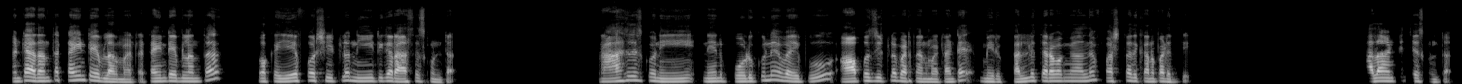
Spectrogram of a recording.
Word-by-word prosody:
అంటే, 145 +5 0
అదంతా 160 +4 +2
time 200 +2 +4
table 165 -7 +4
అనమాట. 115 -2 -3
టైమ్ 145 +1 +2
టేబుల్ 145 -2 +2
అంతా, 140 +8 0 0.5
ఒక 140 - -21 0.2
ఏ - - +4
ఫోర్ 180 0 0
షీట్‌లో 160 +4 -2
నీట్‌గా 155 +1 0
రాసేసుకుంటా. 130 -4 -1 1.5
రాసేసుకొని 165 0 +1 0.4
నేను 140 +1 -1
పొడుకునే 145 +9 -1
వైపు 140 0 -2 0.4
ఆపోజిట్‌లో 155 +3 +2
పెడతాననమాట. 130 -5 -1
అంటే, 125 - -1 0.2
మీరు 130 -2 -3
కళ్ళు 140 +7 +1
తెరవంగాల్నే 160 +3 +1
ఫస్ట్ 150 +1 -3
అది 155 - -2
కనపడిద్ది. 135 -4 -2 1.8
అలా 155 +3 +5
అంటిచేసుకుంటా. 145 -7 -8
150 Hz, 120 wpm, -22 LUFS, 135-160 Hz, 1.8 s, అలా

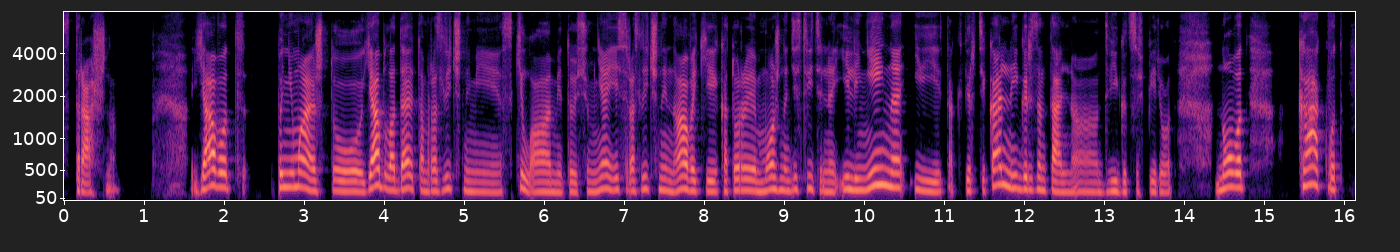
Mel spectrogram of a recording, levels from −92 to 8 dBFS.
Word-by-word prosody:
страшно. - - -3 0.9
Я 235 +5 +5
вот 225 -2 0 0.4
понимаю, 225 -4 +3
что 165 -1 0
я 210 +11 +7
обладаю 200 -3 +2
там 170 -4 -5
различными 160 -4 -5
скиллами, 155 -6 -2
то 155 - -5
есть 150 +2 -6
у - - -4
меня 180 +6 0
есть 185 -1 -4
различные 185 +2 -3
навыки, 170 -2 +2
которые 175 +2 0
можно 180 +3 0
действительно 170 -3 -4
и 195 - -3
линейно, 225 +6 +4
и 165 -5 -2
так 160 - -12
вертикально, 210 - +1
и - - -2
горизонтально, 165 -5 -1
а, - - -6
двигаться 155 0 -5
вперед. 150 -1 -7 0.5
Но 215 +5 +4
вот 225 -1 +3 0.6
как 260 0 +3
вот, 185 0 -3
175 Hz, 125 wpm, -23 LUFS, 160-200 Hz, 0.9 s, я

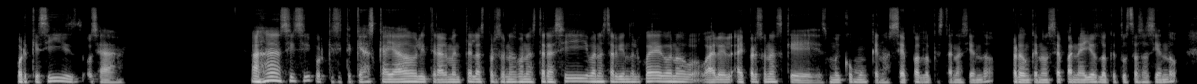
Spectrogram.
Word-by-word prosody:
porque - - +1
sí, 155 +1 0
es, 120 0 -4
o - - -5
sea 100 -1 -2 1.3
Ajá, 165 +8 +6
sí, 160 +3 -2
sí, 180 +4 -3
porque 115 - -7
si 110 - -10
te - - -10
quedas 120 +2 -1
callado, 125 +1 +4
literalmente, 115 0 +1
las 120 0 +1
personas 120 0 -2
van 120 - +2
a 120 - +2
estar 120 +1 +1
así, 145 +4 -1
van 130 -1 +2
a - - +3
estar 130 -1 0
viendo 125 0 +1
el 120 - -3
juego, 140 0 +3
no, 125 -2 0
vale 110 +1 +1
hay 110 - +2
personas 120 0 -1
que 95 -4 -2
es 90 +5 -12
muy 105 - 0
común 110 0 -3
que 100 - -4
no 95 0 -7
sepas 105 +2 0
lo 110 - -2
que - - -18
están 105 0 -4
haciendo, 100 +1 -4
perdón, 105 -1 +3
que 105 - -2
no 105 0 +1
sepan 110 +1 0
ellos 110 +1 +2
lo 105 -2 +1
que - - -8
tú 105 - -3
estás 110 +1 -3
haciendo. 110 +2 -2
115 Hz, 255 wpm, -24 LUFS, 105-125 Hz, 1.3 s, Ajá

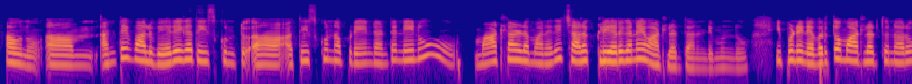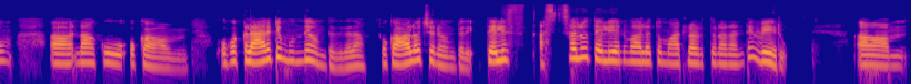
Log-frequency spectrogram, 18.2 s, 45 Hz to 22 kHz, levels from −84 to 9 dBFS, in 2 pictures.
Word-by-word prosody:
అవును. 210 -6 0 0.2
ఆహ్, 195 -1 +2
హ్మ్, 190 - -12 0.2
అంటే, 235 +9 -3
వాళ్ళు 260 -3 +4
వేరేగా 270 +7 +3
తీసుకుంటూ 240 -3 -7
ఆహ్, 200 -1 +1
ఆ - - 0
తీసుకున్నప్పుడేంటంటే, 245 -4 -6
నేనూ 280 +5 -1 0.6
మాట్లాడడమనేది 250 -1 0
చాలా 255 0 +5
క్లియర్‌గానే 255 +3 +4
మాట్లాడతానండి 155 -6 -6
ముందు. 150 -1 -16 0.4
ఇప్పుడు 275 +1 0
నేనెవరితో 230 +5 +2
మాట్లాడుతున్నారో 245 -1 0 0.6
ఆహ్, 210 0 +2
నాకూ 225 0 -1 0.2
ఒకా, 190 -3 0 0.7
ఒక 245 +3 0
క్లారిటీ 250 +8 +8
ముందే 260 +2 0
ఉంటది 170 -5 -12
గదా! 180 +2 -5 0.3
ఒక - - -16
ఆలోచన 265 +1 +2
ఉంటది. 160 -2 -10 0.2
తెలిస్ 270 +3 +3 0.3
అస్సలు 310 +1 +2
తెలియని 255 -2 +2
వాళ్ళతో 235 0 -1
మాట్లాడుతున్నానంటే 210 +3 -4
వేరు. 220 -6 +3 0.8
ఆహ్, 195 -1 +3
హ్మ్, 180 0 -10
235 Hz, 125 wpm, -22 LUFS, 205-260 Hz, 0.8 s, క్లారిటీ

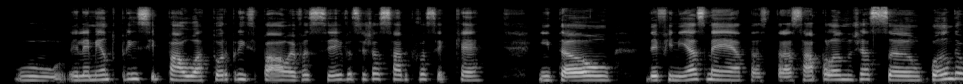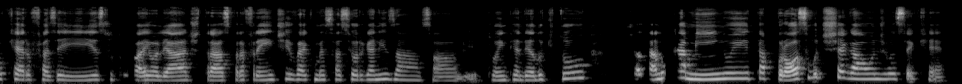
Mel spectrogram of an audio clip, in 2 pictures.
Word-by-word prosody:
o 190 -2 -8
elemento 210 +4 -4
principal, 240 -4 +2
o 195 - +1
ator 205 +4 -5
principal 230 -3 -4
é 195 - -3
você 220 0 +4
e 225 - -7
você 240 0 +2
já 250 +2 -6
sabe 235 -2 +6
o - - -40
que - - -27
você 235 0 0
quer. 195 -1 -5 0.6
Então, 195 +1 +1 0.3
definir 195 0 -2
as 235 +1 +9
metas, 195 -5 -3
traçar 180 +3 0
plano 220 -1 -4
de 215 - -7
ação, 200 -5 +6
quando 245 +5 -1
eu 260 - -3
quero 220 -4 -5
fazer 215 -1 -5
isso 205 +3 -4
tu 215 0 -26
vai 195 +2 -3
olhar 190 0 -2
de 195 - -10
trás 190 -1 +1
para 205 +1 -9
frente 215 +3 -6
e 240 - -7
vai 225 -1 -5
começar 220 0 -5
a - - -5
se 220 +1 +2
organizar, 220 -2 -7
sabe? 180 -2 -10
Estou 195 +2 -14
entendendo 200 +1 -7
que - - -20
tu, 285 +3 -7 0.4
já 230 - -3
está 230 -1 -2
no 265 - -1
caminho 250 -3 +1
e 270 0 -3
está 270 +1 -5
próximo 255 +2 +4
de - - -9
chegar 290 - 0
onde 245 0 -5
você 250 0 +7
quer. 175 -9 -15
215 Hz, 185 wpm, -23 LUFS, 195-235 Hz, 0.6 s, as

